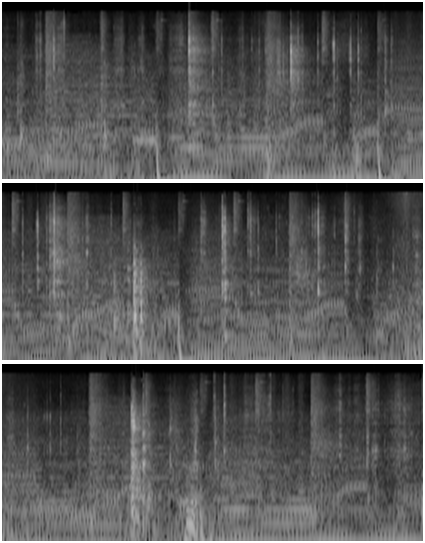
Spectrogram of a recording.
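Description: Background music with a steady bass line. Over it come many small, irregular clicks and taps of plastic parts as a DJI Mavic Pro drone's shell and folding arm are pried apart with a plastic pry tool.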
